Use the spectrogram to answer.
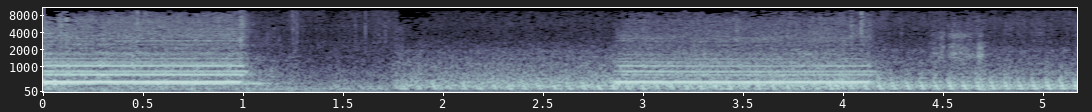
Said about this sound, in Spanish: Le saludan pitando. Al sonar la sirena, a ver si nos contestan.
